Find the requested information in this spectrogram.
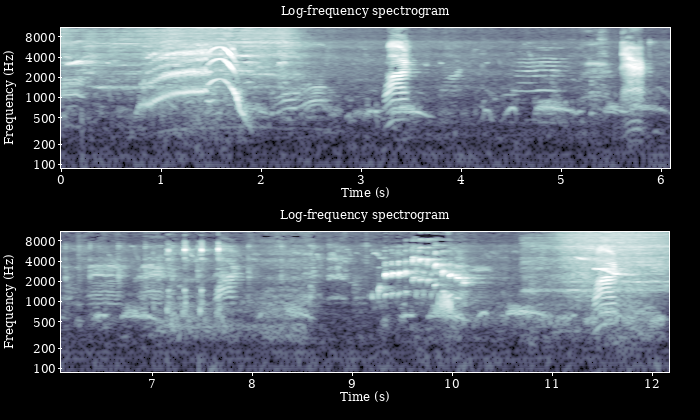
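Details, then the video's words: A common hill myna gives a varied run of loud whistles, rising squawks and harsh chattering notes over about twelve seconds, with short pauses between bursts. "Hill Myna"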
